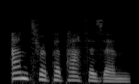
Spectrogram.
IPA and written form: ˌænθrəˈpɒpəθɪ (anthropopathism)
